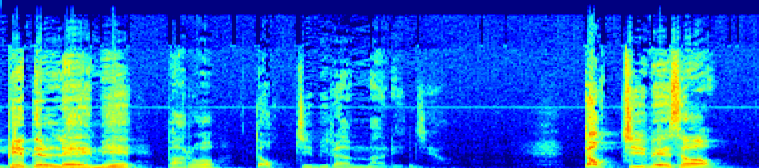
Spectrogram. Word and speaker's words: 베들레헴: 벳이라고 하는 것이 집이고 레헴이라는 말이 떡이라는 말이에요. 그래서 떡집, 벳레헴 발음하다가 보니까 베들레헴 된 거예요.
